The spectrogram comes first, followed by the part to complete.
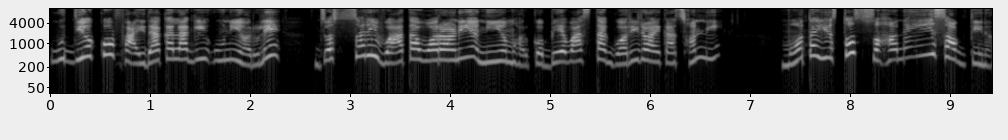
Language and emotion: Nepali, angry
